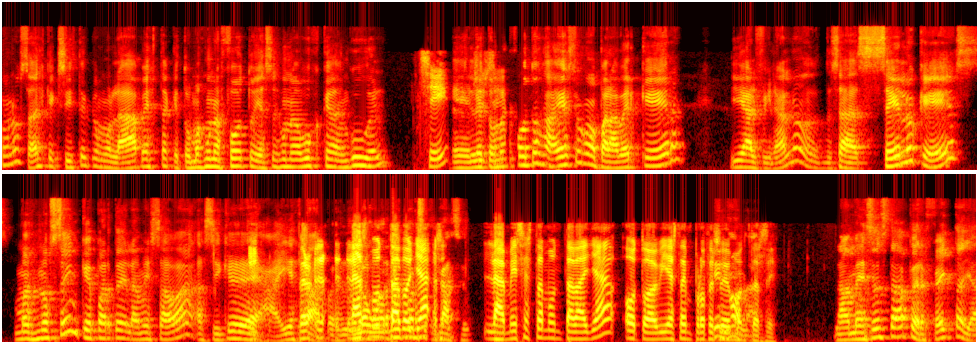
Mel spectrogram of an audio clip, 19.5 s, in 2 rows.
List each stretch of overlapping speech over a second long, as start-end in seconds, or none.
12.2-14.4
